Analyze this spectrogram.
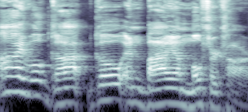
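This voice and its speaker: Putting on a character voice, a man speaks at a moderate pace in a fairly high pitch. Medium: read story.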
